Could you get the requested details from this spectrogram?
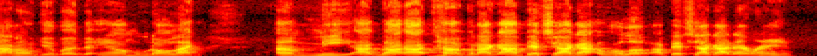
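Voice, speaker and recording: A loud, animated woman's voice at a medium pitch, bright and sharp in tone, at a fairly quick pace. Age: 40s. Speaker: vegan health guest. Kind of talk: casual chat.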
